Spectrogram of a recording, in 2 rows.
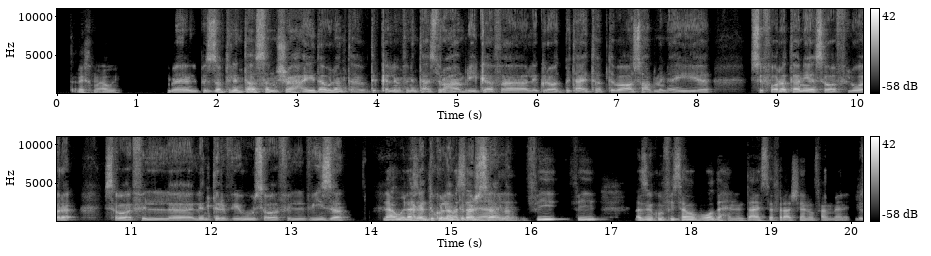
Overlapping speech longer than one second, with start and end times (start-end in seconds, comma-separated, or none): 14.4-15.8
